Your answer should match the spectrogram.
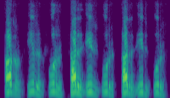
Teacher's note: দেখেন জিভটা ঘুরে যাচ্ছে, ঘুরে গিয়ে উপরের তালুর সঙ্গে লাগবে।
